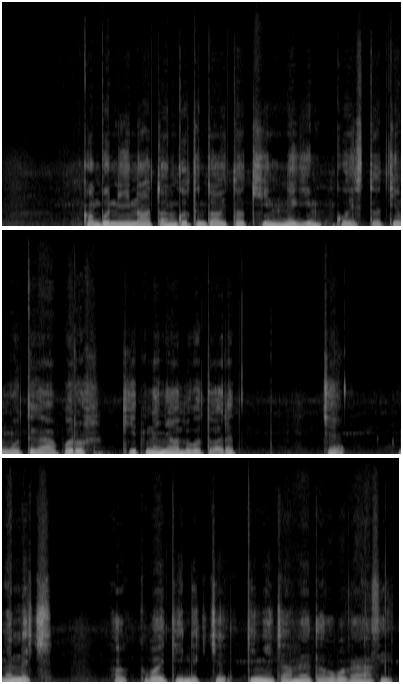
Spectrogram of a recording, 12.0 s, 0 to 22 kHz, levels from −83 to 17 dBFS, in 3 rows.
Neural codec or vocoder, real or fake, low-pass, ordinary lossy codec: codec, 44.1 kHz, 7.8 kbps, Pupu-Codec; fake; none; none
